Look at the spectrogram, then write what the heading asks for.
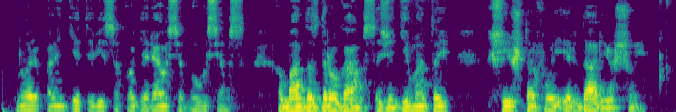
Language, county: Lithuanian, Panevėžys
